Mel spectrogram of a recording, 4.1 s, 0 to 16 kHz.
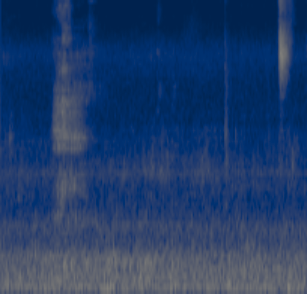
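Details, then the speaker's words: LIRR Main Line electric train in about 20°F weather with 3 inches of snow, heard from inside. Two short, sharp crackling hisses a few seconds apart over a deep rumble suggest intermittent arcing at the third-rail pickup; suspected, not confirmed. "I hear a lot of arcing going on"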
